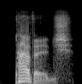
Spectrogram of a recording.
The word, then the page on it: pavage: British English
